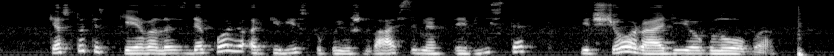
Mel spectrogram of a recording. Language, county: Lithuanian, Vilnius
